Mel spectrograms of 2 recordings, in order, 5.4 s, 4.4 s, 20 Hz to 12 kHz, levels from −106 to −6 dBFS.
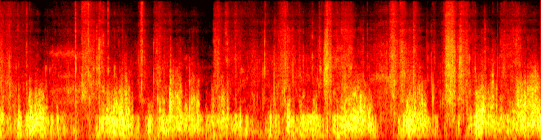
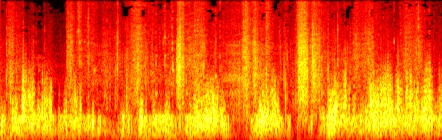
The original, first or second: second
